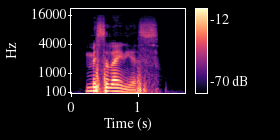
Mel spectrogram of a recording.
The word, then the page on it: miscellaneous: British English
